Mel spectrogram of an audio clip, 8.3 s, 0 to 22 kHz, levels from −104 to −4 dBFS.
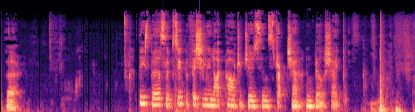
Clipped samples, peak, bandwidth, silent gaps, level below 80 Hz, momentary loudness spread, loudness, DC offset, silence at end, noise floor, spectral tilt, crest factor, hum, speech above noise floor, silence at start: under 0.1%; 0 dBFS; 16 kHz; none; -32 dBFS; 15 LU; -16 LUFS; under 0.1%; 0 s; -64 dBFS; -4 dB/octave; 18 dB; none; 47 dB; 0.05 s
